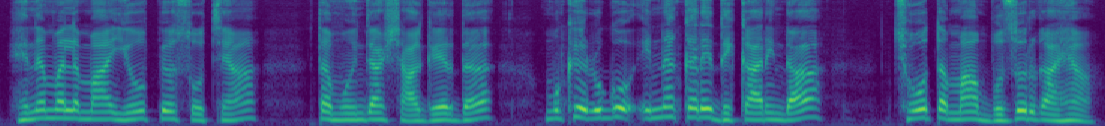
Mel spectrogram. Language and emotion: Sindhi, disgusted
